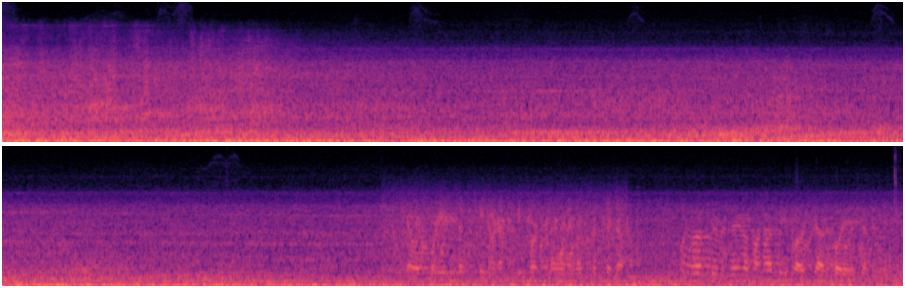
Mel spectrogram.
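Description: A jet airliner takes off at night at DFW Airport, a loud, continuous engine roar holding steady for the whole stretch, with faint voices and chatter surfacing near the end.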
